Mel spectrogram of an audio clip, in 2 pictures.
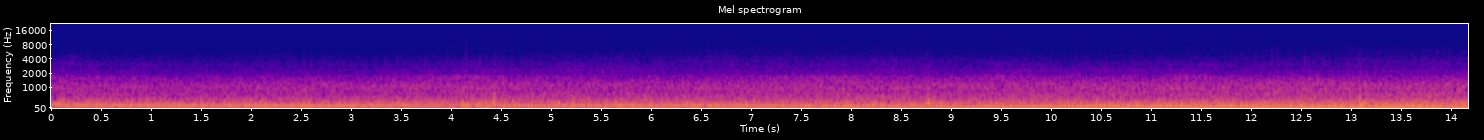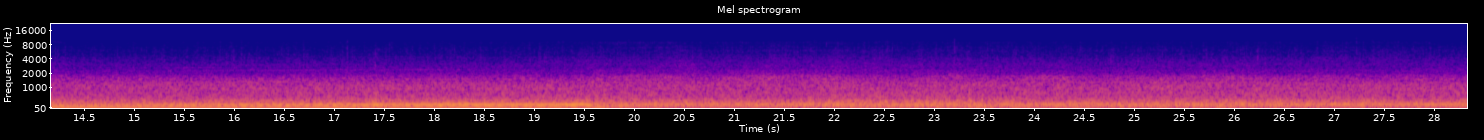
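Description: Vehicle engine drone heard from inside the cabin over steady road and tyre noise on a wet highway. The drone's pitch creeps slowly up, then drops suddenly about two-thirds of the way through and holds steady.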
